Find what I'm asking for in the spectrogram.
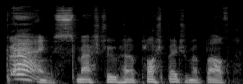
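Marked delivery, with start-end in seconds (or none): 0.1-0.5 loud, high "bang" falling away; explosive storybook bang; exclaimed crash. A narrator's reading. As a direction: shout it like an impact.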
